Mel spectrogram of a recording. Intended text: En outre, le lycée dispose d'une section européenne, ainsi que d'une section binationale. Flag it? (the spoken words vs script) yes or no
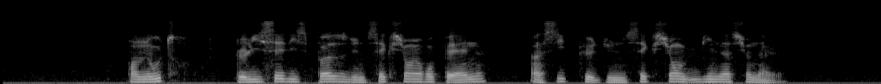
no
